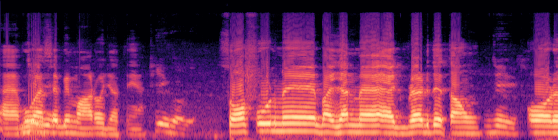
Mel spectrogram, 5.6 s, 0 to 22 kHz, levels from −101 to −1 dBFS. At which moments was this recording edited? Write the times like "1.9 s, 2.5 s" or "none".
1.9 s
